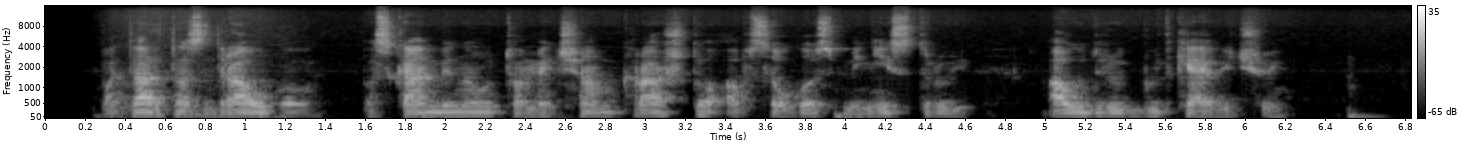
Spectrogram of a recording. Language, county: Lithuanian, Vilnius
